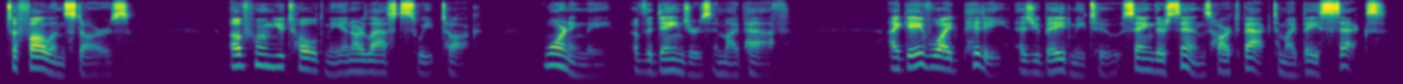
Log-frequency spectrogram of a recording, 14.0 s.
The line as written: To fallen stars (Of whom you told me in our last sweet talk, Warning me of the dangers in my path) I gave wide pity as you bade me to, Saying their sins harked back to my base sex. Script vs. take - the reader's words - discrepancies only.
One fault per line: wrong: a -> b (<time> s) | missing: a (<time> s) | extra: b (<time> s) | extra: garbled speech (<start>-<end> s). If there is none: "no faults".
no faults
